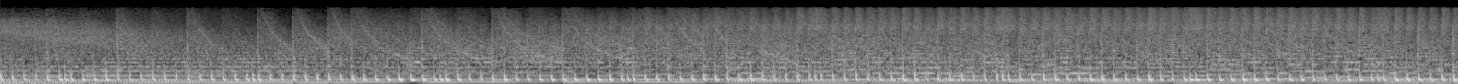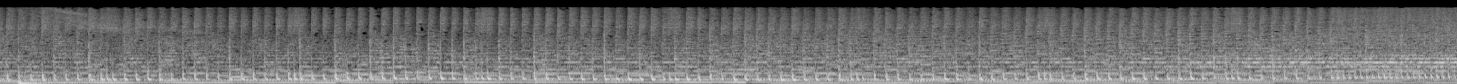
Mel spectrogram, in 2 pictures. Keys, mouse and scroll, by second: 3.4 b, 7.6 b, 13.2 b, 15.9 b, 16.1 b, 16.9 b, 17.3 b.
